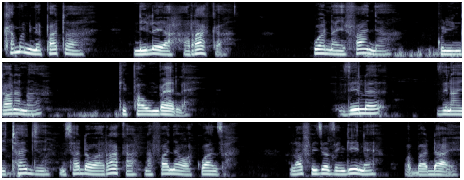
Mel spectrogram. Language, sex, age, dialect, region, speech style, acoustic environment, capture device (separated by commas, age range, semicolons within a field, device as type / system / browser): Swahili, male, 25-34, Kenya - Mombasa, Kenya, focused, nature, mobile / Linux / Chrome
